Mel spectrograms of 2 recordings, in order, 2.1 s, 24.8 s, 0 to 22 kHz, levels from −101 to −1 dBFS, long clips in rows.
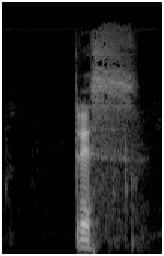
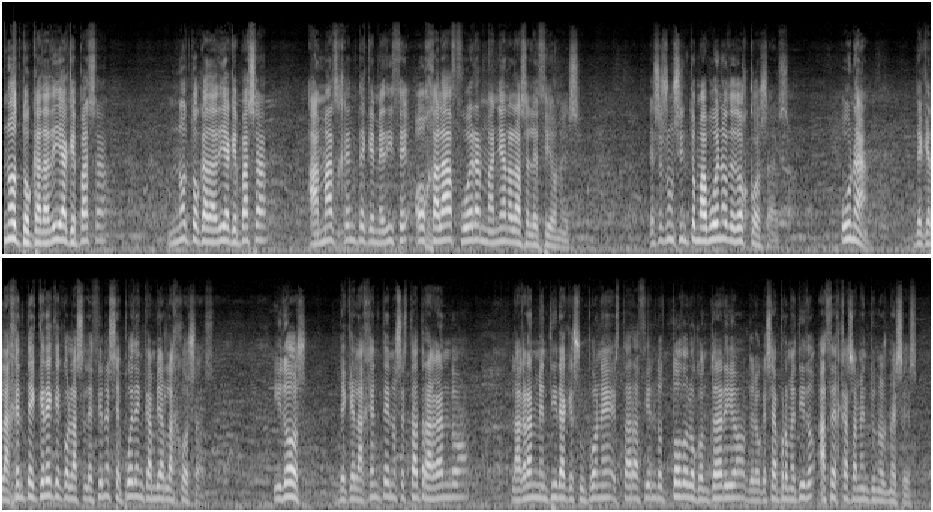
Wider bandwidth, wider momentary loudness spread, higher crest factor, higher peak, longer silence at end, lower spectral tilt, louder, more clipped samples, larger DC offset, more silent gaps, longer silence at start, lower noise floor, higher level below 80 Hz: first, 16 kHz vs 14.5 kHz; first, 23 LU vs 20 LU; about the same, 26 dB vs 22 dB; second, -14 dBFS vs 0 dBFS; first, 0.35 s vs 0 s; second, -1.5 dB/octave vs -4 dB/octave; second, -35 LUFS vs -21 LUFS; neither; neither; neither; first, 1 s vs 0 s; first, -86 dBFS vs -42 dBFS; second, -76 dBFS vs -46 dBFS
